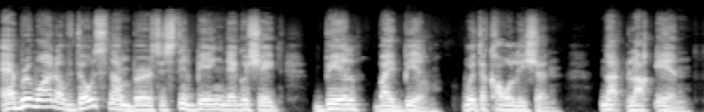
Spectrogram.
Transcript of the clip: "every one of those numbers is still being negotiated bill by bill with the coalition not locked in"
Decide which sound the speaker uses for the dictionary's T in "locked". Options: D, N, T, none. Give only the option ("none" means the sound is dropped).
none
